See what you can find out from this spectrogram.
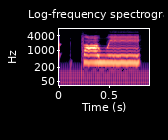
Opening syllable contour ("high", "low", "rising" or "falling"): high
